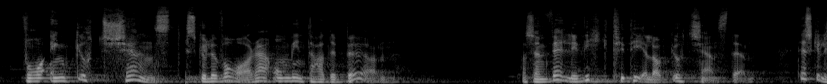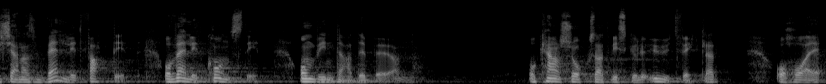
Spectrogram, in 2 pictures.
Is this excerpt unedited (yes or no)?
no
